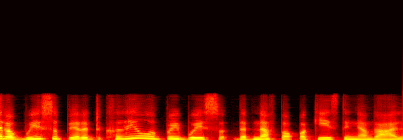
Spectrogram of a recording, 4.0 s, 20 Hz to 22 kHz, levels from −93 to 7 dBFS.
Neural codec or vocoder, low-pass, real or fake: codec, 16 kHz, 0.2 kbps, FocalCodec; 7.2 kHz; fake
